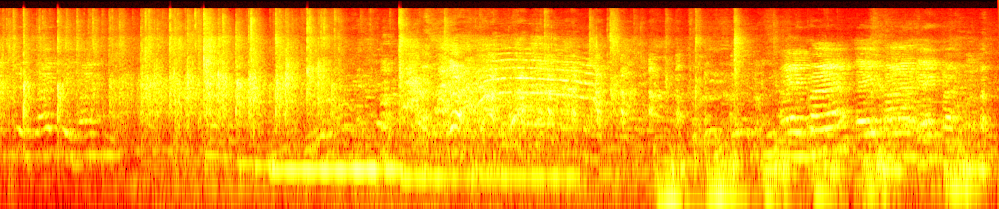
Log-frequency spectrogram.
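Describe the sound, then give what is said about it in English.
A church audience gives the Lord a hand clap of praise, a dense, sustained patter of many hands lasting throughout, with voices calling out and cheering over the applause. “Can we give the Lord a hand clap of praise, please?”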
